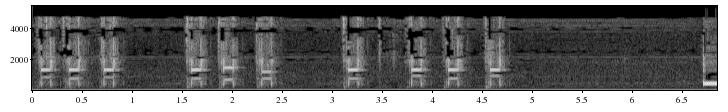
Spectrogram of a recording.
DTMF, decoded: 858 534 5050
